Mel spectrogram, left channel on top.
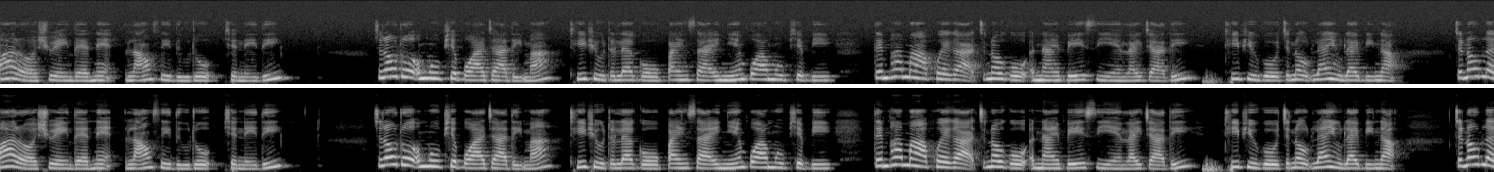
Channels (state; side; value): noise; left; hiss, 18 dB below the sound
